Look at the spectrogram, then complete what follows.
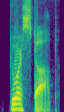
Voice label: "doorstop", American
